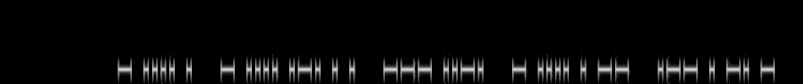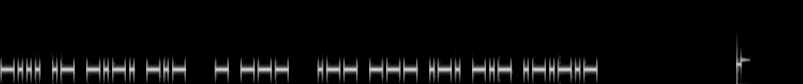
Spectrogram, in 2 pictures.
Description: Morse code, heard as a keyed tone, about 28 wpm, 700 Hz. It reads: THE THREE OF THEM WENT BACK TO WORK.
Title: Sentences from Top 1000 Words - Review Part 1 - 28wpm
